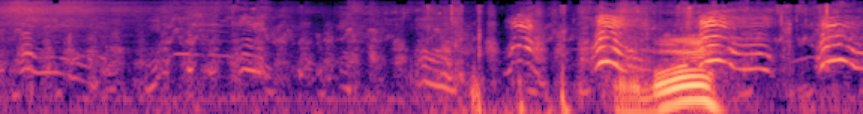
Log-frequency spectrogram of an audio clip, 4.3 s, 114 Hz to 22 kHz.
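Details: Small Munsterlander puppies of a 2.5-week-old litter outdoors for the first time, visited by an older litter: thin, high, arching squeaks in quick irregular succession, then a louder, lower drawn-out whine rising and falling near the end.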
